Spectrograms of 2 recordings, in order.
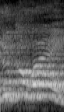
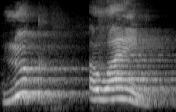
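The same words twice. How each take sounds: First: High, loud urgent cry; screamed warning. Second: Loud, very drawn-out call; screamed warning. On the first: Conscience screaming at David, loud warning shout. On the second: Conscience screaming at David, long slow shout. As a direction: shout it slowly, stretching both words. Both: Acted. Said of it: "to scream at David".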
